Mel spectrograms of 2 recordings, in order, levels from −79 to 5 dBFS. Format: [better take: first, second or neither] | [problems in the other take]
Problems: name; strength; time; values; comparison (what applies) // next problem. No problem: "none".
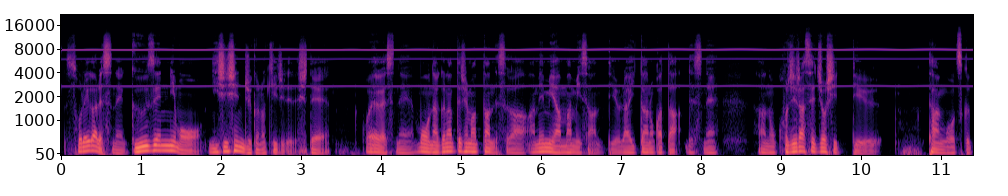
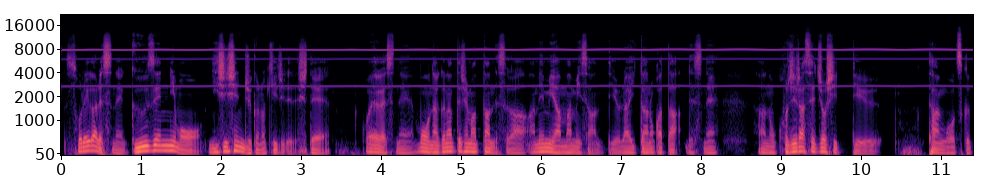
neither | high-pitched whine; noticeable; throughout; 8 kHz, 10 dB below the speech; the same in both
